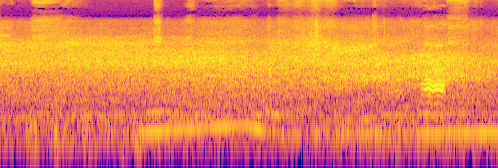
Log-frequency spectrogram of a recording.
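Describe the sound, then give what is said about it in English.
Steady street traffic of cars and bikes rumbles past, a broad wash of engine and tire noise with a low droning hum that swells midway, as faint background voices murmur. “Let this nice couple walk by. Cars. bikes.”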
